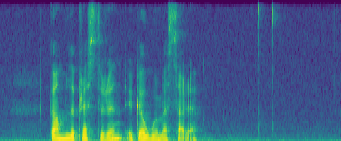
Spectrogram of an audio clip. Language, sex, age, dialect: Faroese, female, 36-60, Norðurstreymoy/Eysturoy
